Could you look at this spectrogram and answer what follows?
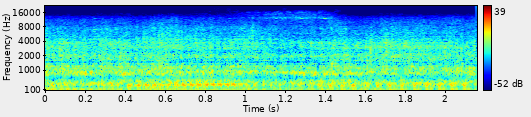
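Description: KTM 350 enduro four-stroke motorcycle engine running at part throttle through tight trail sections, a loud, steady mid-pitched drone with slight rises and dips in revs and no voices over it.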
